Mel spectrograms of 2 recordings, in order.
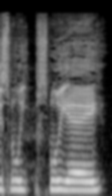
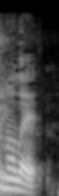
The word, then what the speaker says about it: Smollett: Please just search uh, you know, Jesse Smoulier. Um th- th- that's not even how do you say his name for real? – What's his real name? Smollett.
